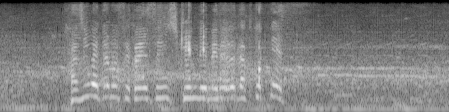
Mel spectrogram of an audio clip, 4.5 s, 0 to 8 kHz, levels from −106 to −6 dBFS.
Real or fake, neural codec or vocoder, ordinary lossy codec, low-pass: fake; codec, 24 kHz, 0.9 kbps, WavTokenizer, medium music audio release; none; 7.2 kHz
